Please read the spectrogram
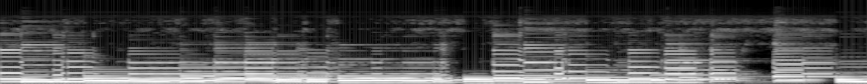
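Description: Guitar played fingerstyle: a plucked melody over held bass notes, with a brief drop in level near the end before the playing resumes.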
